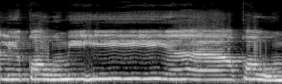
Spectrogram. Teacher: واو ساکن سے پہلے زبر واو لین، بغیر کھینچے بغیر جھٹکا دیے جلدی سے پڑھیں گے. یا کو بھی 2 سیکنڈ تک لمبا کرنا ہے.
